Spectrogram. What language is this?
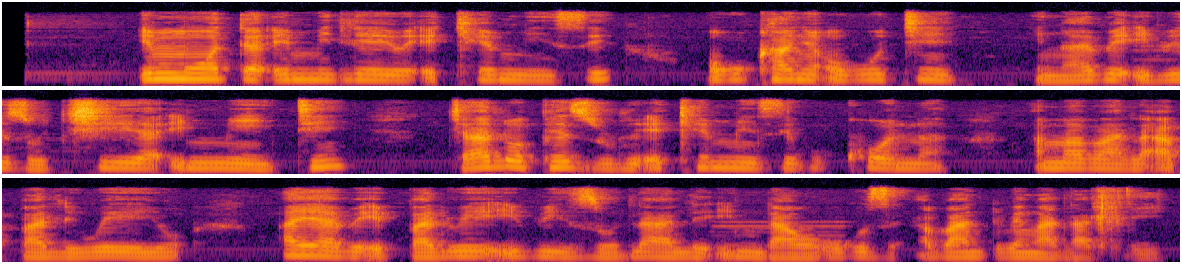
North Ndebele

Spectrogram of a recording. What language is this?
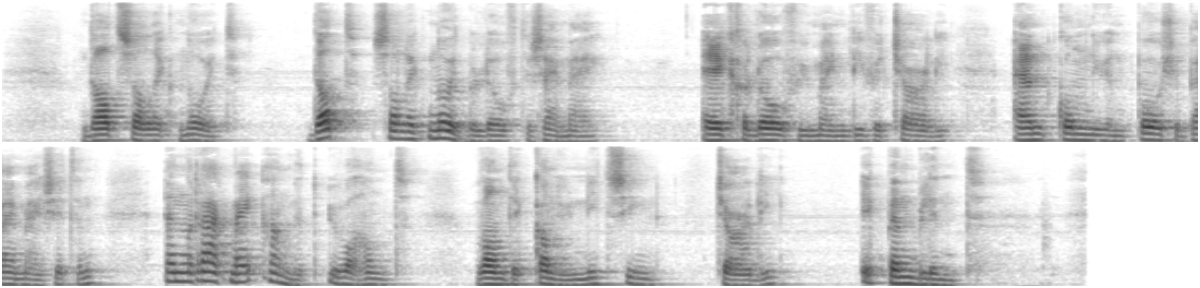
Dutch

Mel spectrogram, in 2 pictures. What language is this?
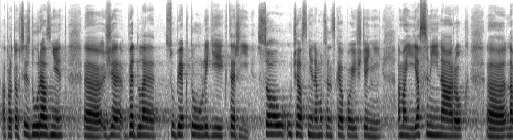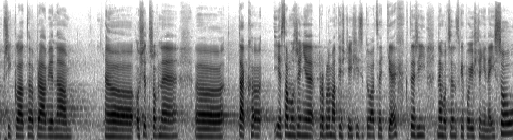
Czech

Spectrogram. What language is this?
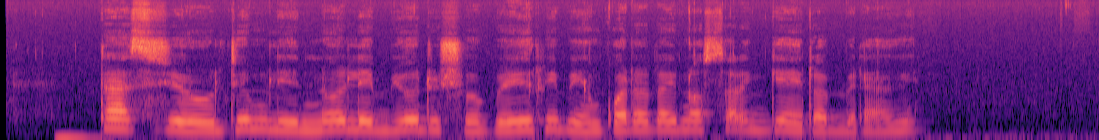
Masai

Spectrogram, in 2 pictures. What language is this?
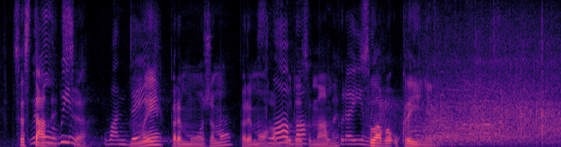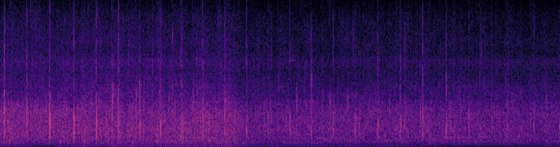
Ukrainian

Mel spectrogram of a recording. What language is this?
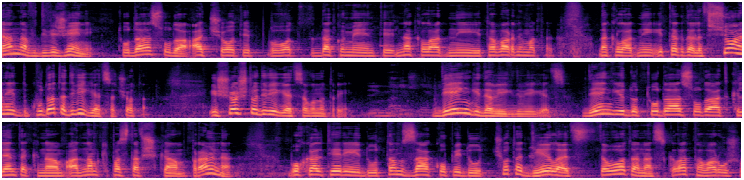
Russian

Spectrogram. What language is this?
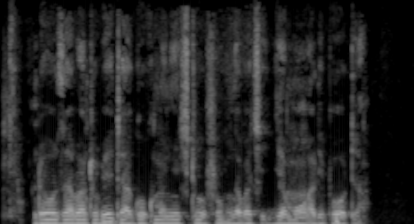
Ganda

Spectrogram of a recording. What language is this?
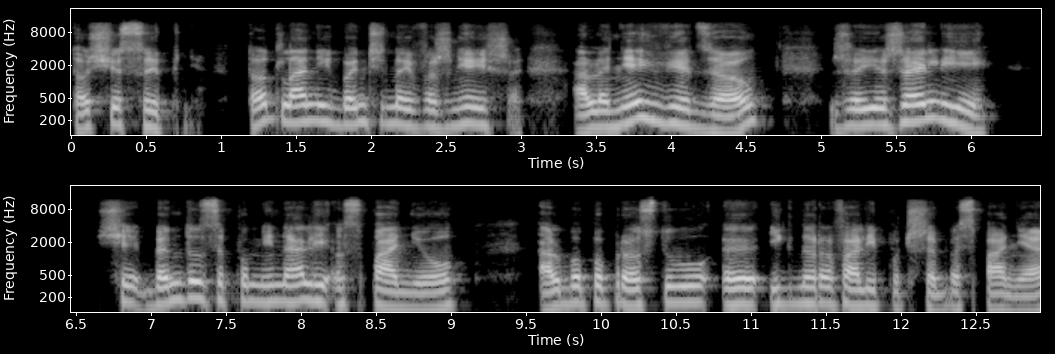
Polish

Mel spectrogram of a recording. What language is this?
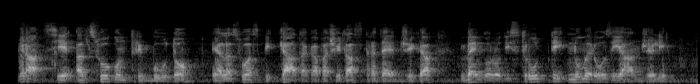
Italian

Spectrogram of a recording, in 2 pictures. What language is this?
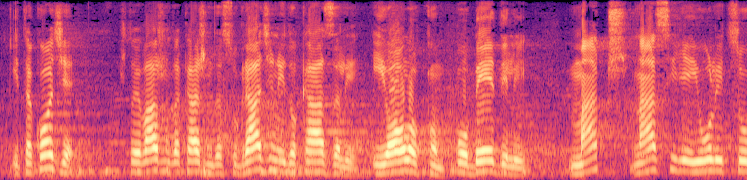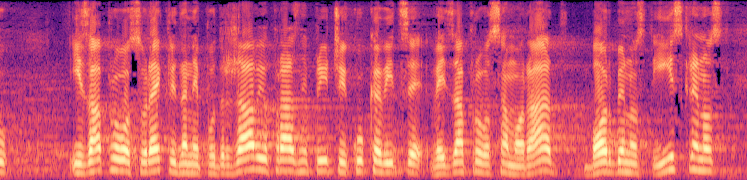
Serbian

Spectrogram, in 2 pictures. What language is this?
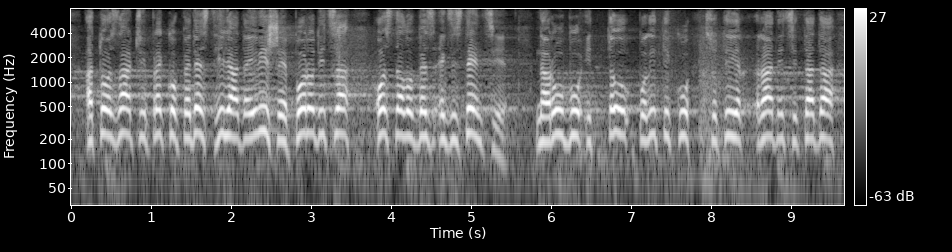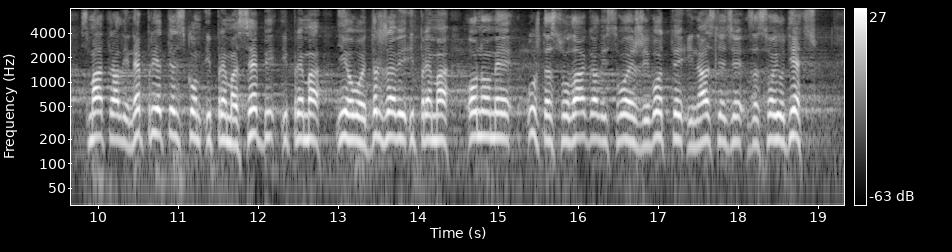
Serbian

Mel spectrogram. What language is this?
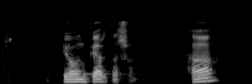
Icelandic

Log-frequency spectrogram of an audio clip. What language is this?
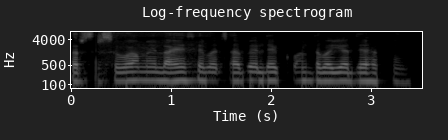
Magahi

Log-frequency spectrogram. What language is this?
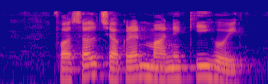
Magahi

